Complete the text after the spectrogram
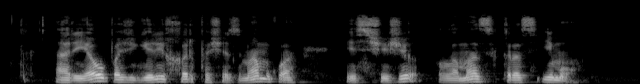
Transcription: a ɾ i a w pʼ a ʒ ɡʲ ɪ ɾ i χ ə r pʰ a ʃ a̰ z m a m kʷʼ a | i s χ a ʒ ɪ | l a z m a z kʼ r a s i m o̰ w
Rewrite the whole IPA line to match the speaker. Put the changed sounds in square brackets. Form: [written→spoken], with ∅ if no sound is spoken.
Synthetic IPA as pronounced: a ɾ i a w pʼ a ʒ ɡʲ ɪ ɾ i χ ə r pʰ a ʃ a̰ z m a m kʷʼ a | i s [χ→ʃ] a ʒ ɪ | l a [z→∅] m a z kʼ r a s i m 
